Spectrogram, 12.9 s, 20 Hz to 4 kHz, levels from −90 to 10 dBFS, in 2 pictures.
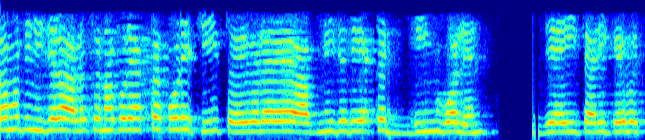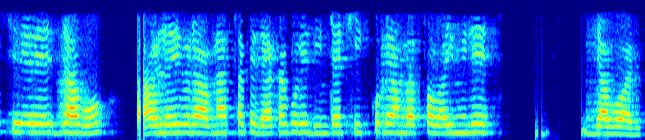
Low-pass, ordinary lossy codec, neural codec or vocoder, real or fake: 3.6 kHz; AAC, 16 kbps; none; real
